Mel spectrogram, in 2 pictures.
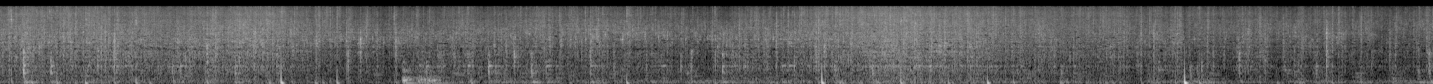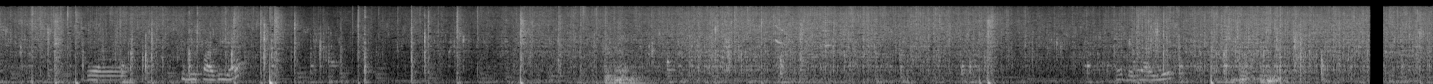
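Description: Chillies and garlic sizzling in hot oil in a non-stick wok, stirred with a wooden spatula that scrapes and knocks against the pan. A steady frying hiss, broken for an instant near the end.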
